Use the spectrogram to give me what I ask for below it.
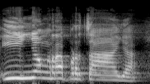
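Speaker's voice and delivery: high, slow mock shout in ngapak; mock yell. Ngapak man shouts at the Sundanese, mock yell. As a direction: yell in disbelief, half joking. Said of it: "Orang ngapak langsung teriak".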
